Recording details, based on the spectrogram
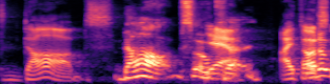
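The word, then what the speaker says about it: Doubs: Gabriel Davis this season um Romeo is it dubes or dubs because so it's actually neither it's Dobbs Dobbs okay I thought it was dubes for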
